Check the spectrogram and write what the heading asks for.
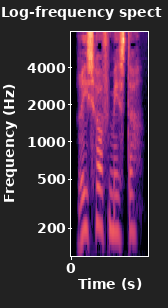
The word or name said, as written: rigshofmester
